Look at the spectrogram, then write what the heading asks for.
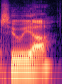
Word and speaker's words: Tuia: achieved Premiership Duo are in the house Scott Tua I think I got that right and Taj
